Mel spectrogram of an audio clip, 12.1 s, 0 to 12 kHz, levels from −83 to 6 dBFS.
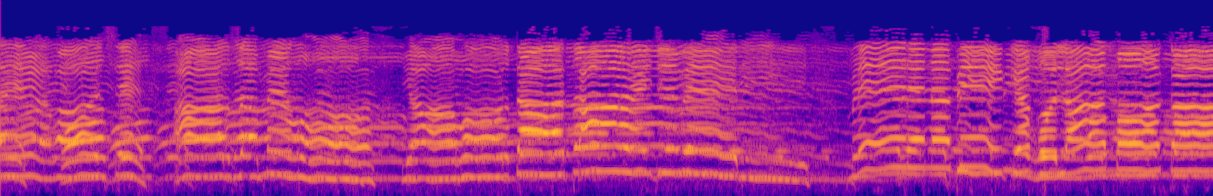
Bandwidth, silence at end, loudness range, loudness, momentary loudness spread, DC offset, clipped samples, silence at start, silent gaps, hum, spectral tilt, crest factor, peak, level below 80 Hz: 7.8 kHz; 0 s; 4 LU; -14 LUFS; 12 LU; under 0.1%; under 0.1%; 0 s; none; none; -0.5 dB/octave; 16 dB; 0 dBFS; -70 dBFS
